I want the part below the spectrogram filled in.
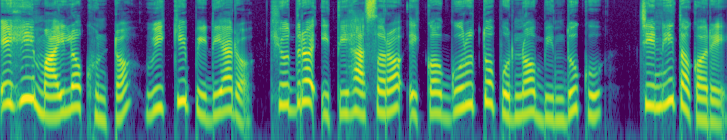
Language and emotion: Odia, neutral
